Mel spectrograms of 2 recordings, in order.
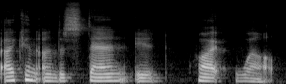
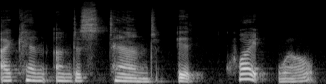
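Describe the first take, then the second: First: The final sounds of words are left out. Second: The final sounds of words are pronounced. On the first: "you say" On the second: "instead of saying"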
